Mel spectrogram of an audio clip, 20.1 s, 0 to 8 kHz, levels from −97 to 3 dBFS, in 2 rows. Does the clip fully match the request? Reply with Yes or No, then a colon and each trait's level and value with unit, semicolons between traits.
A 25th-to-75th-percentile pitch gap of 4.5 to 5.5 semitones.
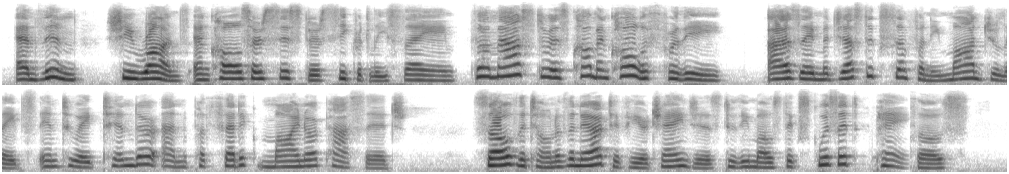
Yes: average, 4.9 semitones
